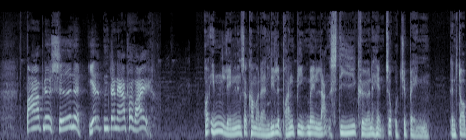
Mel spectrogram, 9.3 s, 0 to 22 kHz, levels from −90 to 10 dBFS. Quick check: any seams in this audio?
no; 0 cuts

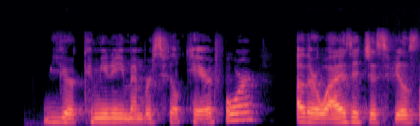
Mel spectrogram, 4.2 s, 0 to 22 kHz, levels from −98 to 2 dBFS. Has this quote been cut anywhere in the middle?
no; 0 cuts

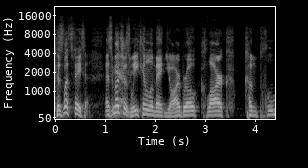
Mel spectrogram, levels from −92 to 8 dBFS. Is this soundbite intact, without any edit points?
no; 1 cut; at 2.9 s

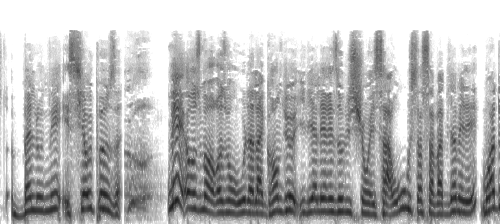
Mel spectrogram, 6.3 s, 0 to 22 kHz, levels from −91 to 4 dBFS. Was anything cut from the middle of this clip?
no; 0 cuts

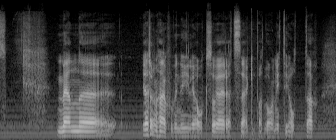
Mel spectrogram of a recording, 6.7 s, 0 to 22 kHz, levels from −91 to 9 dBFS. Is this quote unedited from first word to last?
no; 3 cuts; at 3.0 s, 3.3 s, 5.3 s

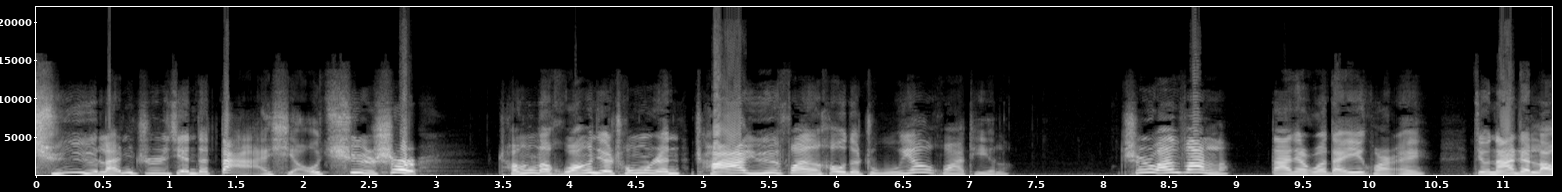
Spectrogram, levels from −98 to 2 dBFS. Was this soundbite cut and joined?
no; 0 cuts

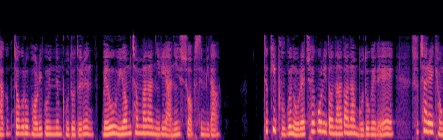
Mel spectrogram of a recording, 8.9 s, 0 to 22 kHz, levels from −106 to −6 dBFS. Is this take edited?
yes; 2 cuts; at 1.9 s, 6.9 s

